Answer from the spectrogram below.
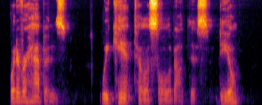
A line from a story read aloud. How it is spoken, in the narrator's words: Samar said softly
